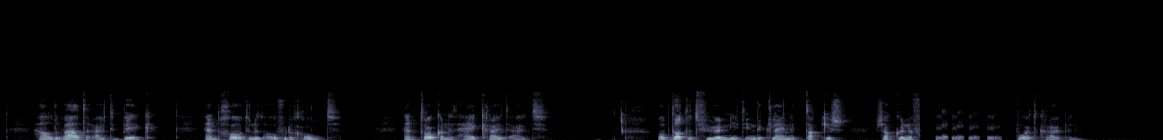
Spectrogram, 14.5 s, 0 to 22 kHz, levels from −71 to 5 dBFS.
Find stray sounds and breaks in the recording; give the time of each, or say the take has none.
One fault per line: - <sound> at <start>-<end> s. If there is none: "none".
- laugh at 11.7-12.5 s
